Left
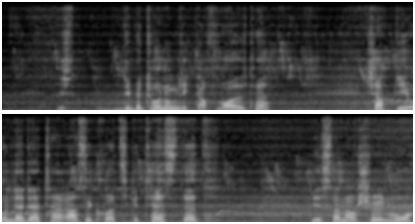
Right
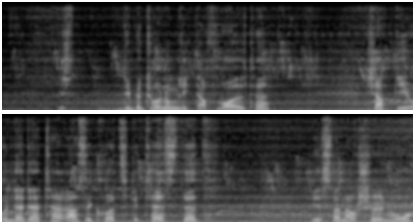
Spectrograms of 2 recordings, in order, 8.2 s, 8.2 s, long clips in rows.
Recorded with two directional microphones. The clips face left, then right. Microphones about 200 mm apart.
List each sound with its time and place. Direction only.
1.2 s speech: 15° left (ahead or behind)
3.6 s speech: 15° left (ahead or behind)
7.2 s speech: 10° left (ahead or behind)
